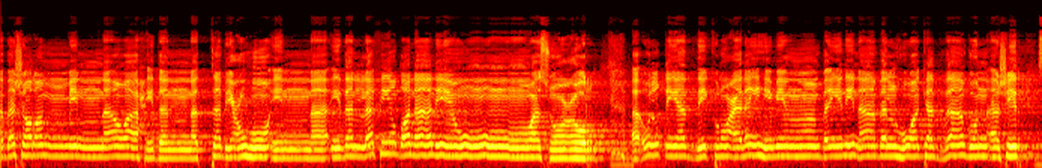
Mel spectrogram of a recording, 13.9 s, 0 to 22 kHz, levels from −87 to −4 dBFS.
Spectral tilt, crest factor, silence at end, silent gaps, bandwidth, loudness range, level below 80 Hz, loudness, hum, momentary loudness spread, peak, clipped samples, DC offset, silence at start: -3 dB/octave; 18 dB; 0 s; none; 15.5 kHz; 2 LU; -56 dBFS; -23 LUFS; none; 4 LU; -4 dBFS; under 0.1%; under 0.1%; 0 s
